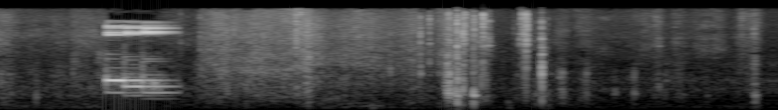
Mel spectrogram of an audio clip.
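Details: A telephone rings briefly indoors, followed by scattered knocks and handling noises, with no animal heard.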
